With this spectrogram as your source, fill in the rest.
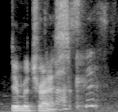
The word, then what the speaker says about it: Dimitrescu: Dimitrescu. It is. Dimitrescu. It's spelt not how it sounds.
